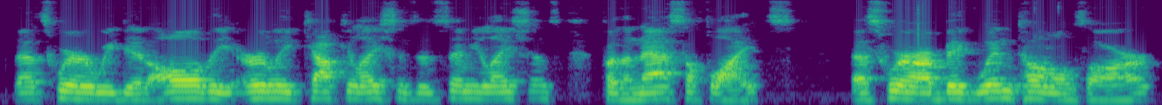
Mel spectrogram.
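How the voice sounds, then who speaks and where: An American man in his sixties with a fairly high voice for a man. He talks as an impassioned podcast guest, exasperated and emphatic, often repeating a phrase to drive it home. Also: a bit bright, poor audio. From Alabama, United States. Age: 60s. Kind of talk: impassioned interview commentary.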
